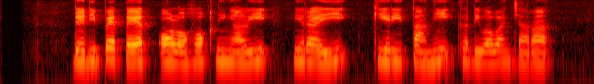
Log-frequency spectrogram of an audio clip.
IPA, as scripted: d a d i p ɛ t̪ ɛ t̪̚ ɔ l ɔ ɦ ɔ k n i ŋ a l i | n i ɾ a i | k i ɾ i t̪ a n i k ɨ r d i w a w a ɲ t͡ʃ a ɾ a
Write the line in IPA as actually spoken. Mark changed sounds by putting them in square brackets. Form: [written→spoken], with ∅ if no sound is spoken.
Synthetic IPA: d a d i p ɛ t̪ ɛ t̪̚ ɔ l ɔ ɦ ɔ k n i ŋ a l i | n i ɾ a i | k i ɾ i t̪ a n i k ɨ r d i w a w a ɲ t͡ʃ a ɾ a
